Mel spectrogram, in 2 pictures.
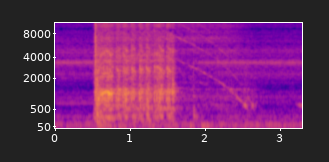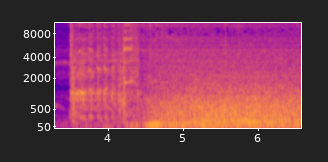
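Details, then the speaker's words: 2000 Toyota Land Cruiser 100 Series 4.7 L V8 after starter replacement (old starter's gear failed to retract from flywheel): two short cranking bursts, engine catches and settles, slight squeak, no clanking; sounds healthy. "All right, good. A little bit of a squeak. We'll have to turn her off and turn her back on a couple times, but no clackety clanking. Sounds good, sounds healthy."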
